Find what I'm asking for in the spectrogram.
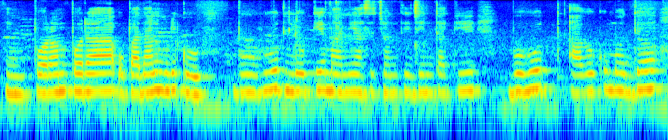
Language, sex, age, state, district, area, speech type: Odia, female, 18-30, Odisha, Balangir, urban, spontaneous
